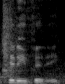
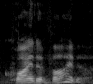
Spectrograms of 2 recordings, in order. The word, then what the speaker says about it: Quidi Vidi: but you've got to write the second time kitty bitty but there are two major pronunciations here okay and one is quite a vida and the other is kitty bitty now most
